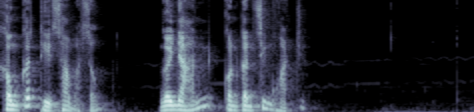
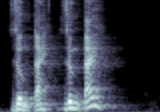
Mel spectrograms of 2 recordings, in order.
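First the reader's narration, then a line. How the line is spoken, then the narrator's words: Anxious frantic shouting. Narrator (Vietnamese): Thiệu Liễu Nhi sốt ruột hò hét, sợ đối phương hạ độc thủ với hải tử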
